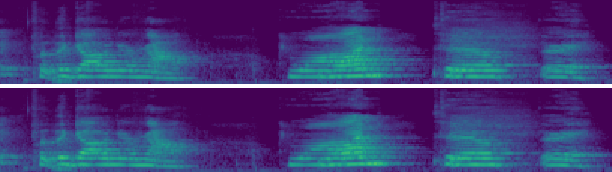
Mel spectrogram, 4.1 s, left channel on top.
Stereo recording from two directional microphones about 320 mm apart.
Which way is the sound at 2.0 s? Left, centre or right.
Centre.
